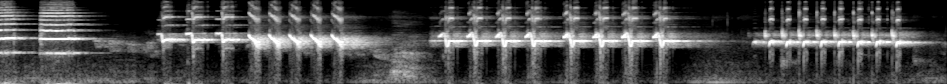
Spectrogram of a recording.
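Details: Black-winged myna master song full of fills, meant to stir other birds: piping whistles open, followed by three loud bursts of rapid, metallic, evenly repeated notes separated by brief pauses.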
